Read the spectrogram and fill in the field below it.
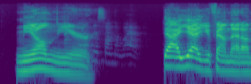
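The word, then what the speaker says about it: Mjölnir: How to pronounce that. Mjolnir. Mjolnir.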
